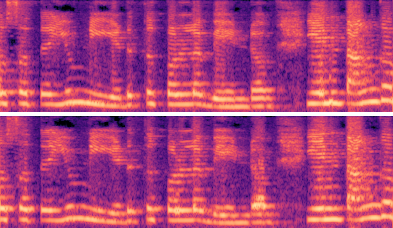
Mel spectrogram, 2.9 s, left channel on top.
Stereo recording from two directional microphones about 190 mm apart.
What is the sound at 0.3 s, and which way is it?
A woman's voice, 55° left (ahead or behind).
